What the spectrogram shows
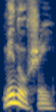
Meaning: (verb) past active perfective participle of мину́ть (minútʹ); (adjective) past, last
- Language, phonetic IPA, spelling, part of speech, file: Russian, [mʲɪˈnufʂɨj], минувший, verb / adjective, Ru-минувший.ogg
